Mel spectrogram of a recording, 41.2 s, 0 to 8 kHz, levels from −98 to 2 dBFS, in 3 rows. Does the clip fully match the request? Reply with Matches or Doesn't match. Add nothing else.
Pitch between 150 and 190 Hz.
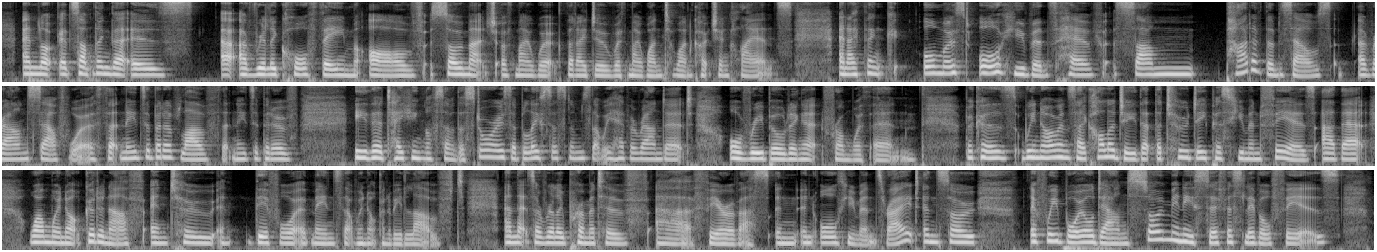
Matches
